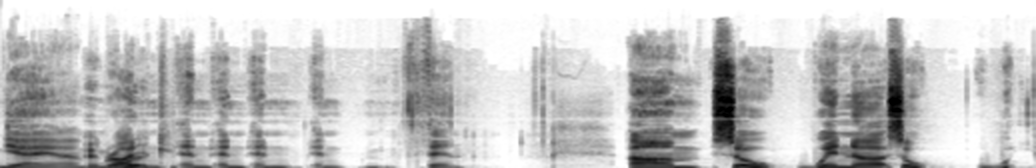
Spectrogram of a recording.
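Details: Adult male comedian with stuttering, which he calls a stuttering disorder, who attends speech therapy, speaking in conversation.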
